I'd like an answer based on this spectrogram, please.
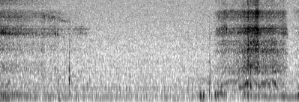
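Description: Soft snorting snores and snuffles from a sleeping dog, in a quiet room; ordinary snoring.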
